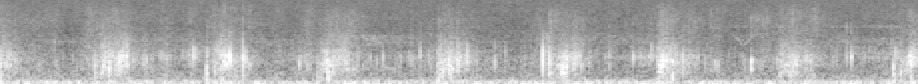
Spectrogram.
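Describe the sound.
Footsteps of a hiker on a trail, many steady crunching steps in an even walking rhythm, moderately loud and with no talking.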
